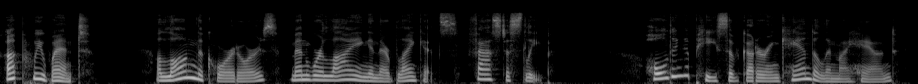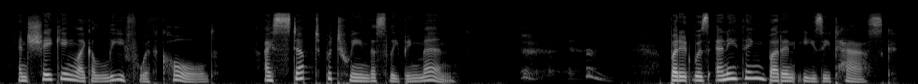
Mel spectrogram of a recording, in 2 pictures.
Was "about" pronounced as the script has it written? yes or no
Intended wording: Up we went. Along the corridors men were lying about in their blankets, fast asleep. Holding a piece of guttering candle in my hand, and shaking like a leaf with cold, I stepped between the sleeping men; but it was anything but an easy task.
no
